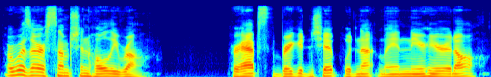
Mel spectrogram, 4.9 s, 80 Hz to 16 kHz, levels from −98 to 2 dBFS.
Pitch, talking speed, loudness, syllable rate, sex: 130 Hz, 210 wpm, -21 LUFS, 5.8 syllables/s, male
